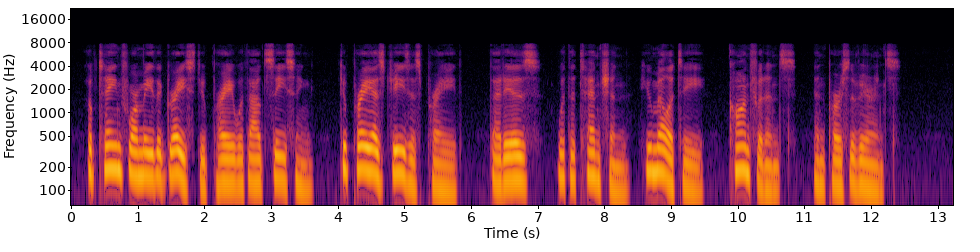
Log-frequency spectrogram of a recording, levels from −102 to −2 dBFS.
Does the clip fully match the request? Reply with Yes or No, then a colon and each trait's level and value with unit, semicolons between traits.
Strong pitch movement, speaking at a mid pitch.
No: wide, 5.7 semitones; low, 130 Hz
